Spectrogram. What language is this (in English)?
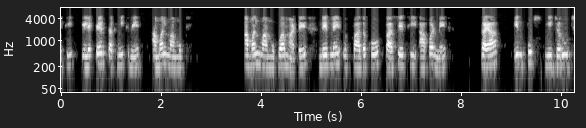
Gujarati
